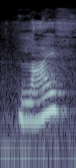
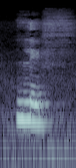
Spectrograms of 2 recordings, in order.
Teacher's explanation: Labiodental comes from labia, lower lips, and dental is the upper teeth, this one. We use labiodental when we want to produce voiceless sound like F and voice sound like v.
